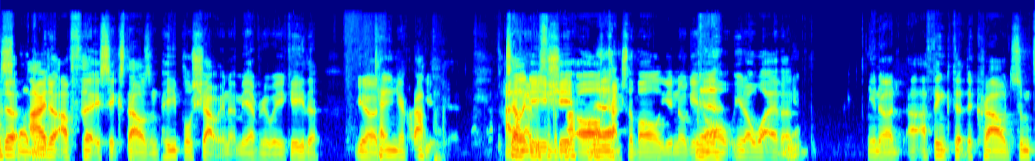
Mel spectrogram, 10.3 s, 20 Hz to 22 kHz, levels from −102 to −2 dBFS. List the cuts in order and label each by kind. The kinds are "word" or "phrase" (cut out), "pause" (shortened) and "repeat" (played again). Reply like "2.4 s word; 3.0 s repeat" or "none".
none

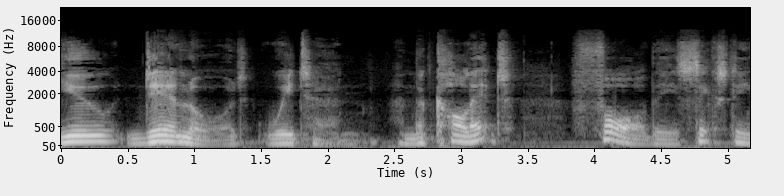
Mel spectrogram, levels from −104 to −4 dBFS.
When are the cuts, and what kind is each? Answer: 1.4 s pause; 2.4 s pause

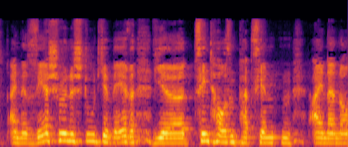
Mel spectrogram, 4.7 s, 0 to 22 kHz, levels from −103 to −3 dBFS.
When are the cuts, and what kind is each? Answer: 2.1 s word

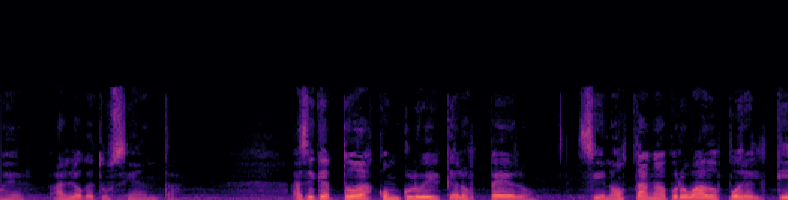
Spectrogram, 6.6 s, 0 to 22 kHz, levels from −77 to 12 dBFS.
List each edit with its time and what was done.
2.8 s word

